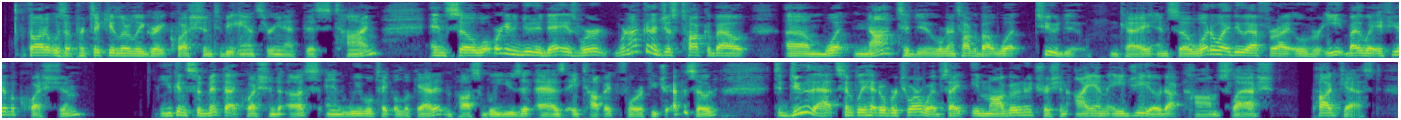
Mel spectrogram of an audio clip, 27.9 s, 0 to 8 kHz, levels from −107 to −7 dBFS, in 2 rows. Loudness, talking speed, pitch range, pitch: -19 LUFS, 215 wpm, 110-145 Hz, 125 Hz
